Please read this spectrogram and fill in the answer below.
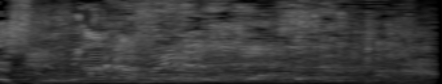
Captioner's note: laughter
